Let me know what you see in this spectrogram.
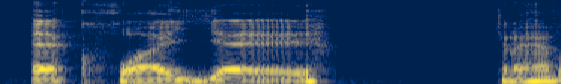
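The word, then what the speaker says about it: écuyer: The French word acquire meaning squire or rider is pronounced equier.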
